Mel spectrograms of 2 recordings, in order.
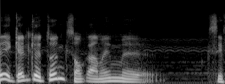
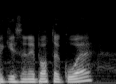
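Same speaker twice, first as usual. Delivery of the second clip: usual speaking voice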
